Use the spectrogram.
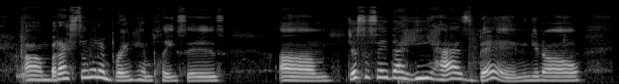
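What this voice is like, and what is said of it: Congested, stuffy-nosed voice. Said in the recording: “my nose is stuffy. As you guys can probably hear, I sound terrible.”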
